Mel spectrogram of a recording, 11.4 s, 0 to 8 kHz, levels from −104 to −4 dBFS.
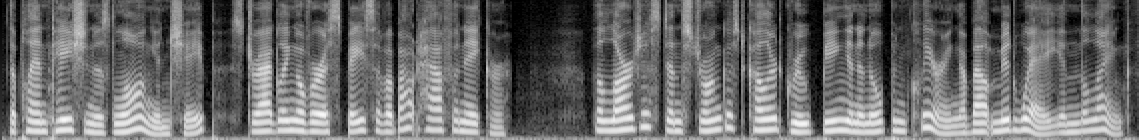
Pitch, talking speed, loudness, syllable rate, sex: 200 Hz, 165 wpm, -16 LUFS, 4.6 syllables/s, female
